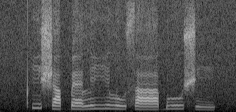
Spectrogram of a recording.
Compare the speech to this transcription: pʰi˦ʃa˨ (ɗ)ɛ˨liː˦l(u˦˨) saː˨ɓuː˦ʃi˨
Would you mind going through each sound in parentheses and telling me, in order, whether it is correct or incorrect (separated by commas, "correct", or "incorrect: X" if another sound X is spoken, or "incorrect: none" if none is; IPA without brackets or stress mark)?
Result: incorrect: ɓ, incorrect: u˨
